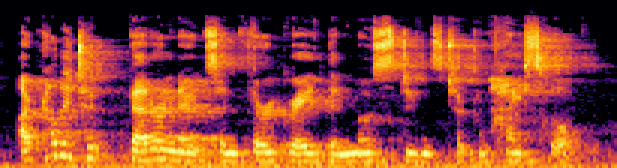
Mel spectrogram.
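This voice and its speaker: A woman speaks at a moderate pace with audible room echo and noticeable background noise around her. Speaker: pro-life speaker. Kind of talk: talk to audience; testimony. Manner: conversational.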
